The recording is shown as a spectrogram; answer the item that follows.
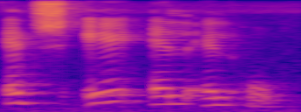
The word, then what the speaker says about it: Hallo: So, you can see it's Hallo. Hello. That is how it is pronounced.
